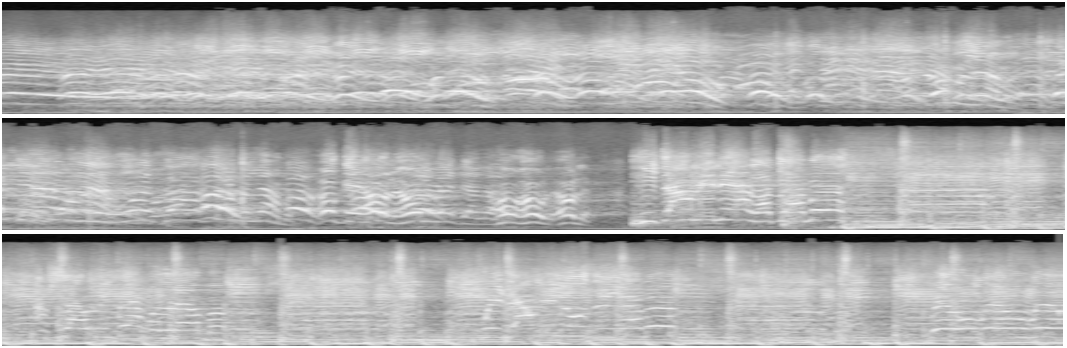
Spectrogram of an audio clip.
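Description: An upbeat soul song plays loudly, opening with an energetic lead vocal over light backing before the full band with driving drums and horns bursts in halfway through.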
